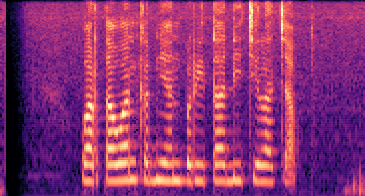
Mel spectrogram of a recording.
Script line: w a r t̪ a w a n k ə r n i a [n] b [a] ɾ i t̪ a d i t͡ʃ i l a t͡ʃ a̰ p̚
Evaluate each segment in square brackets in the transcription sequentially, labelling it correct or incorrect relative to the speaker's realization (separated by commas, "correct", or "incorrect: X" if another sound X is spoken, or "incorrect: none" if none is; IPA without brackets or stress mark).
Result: correct, incorrect: ə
